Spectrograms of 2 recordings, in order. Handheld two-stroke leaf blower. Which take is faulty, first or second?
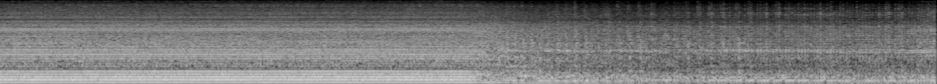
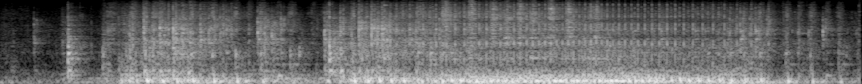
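second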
